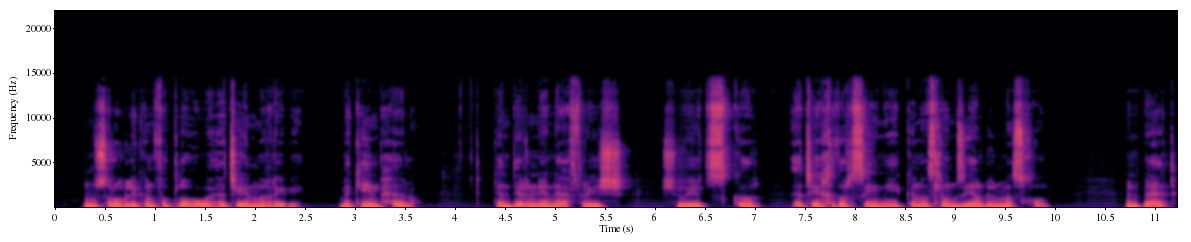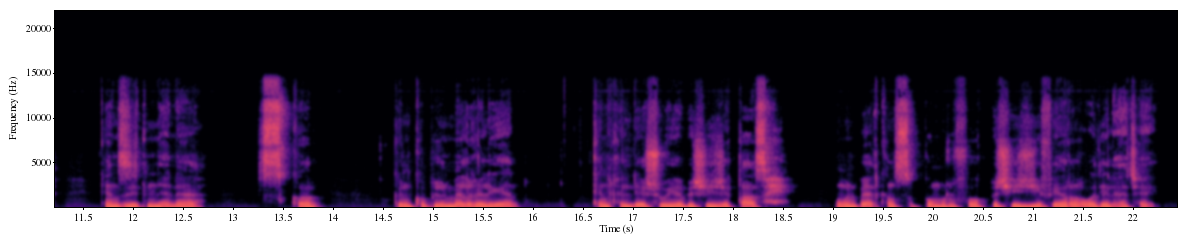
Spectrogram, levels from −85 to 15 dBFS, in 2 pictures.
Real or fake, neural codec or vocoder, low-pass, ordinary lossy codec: real; none; 14.4 kHz; none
